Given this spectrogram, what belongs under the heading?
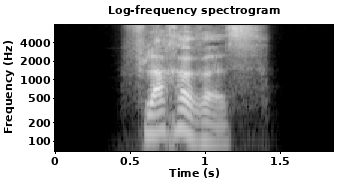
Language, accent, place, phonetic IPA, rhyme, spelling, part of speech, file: German, Germany, Berlin, [ˈflaxəʁəs], -axəʁəs, flacheres, adjective, De-flacheres.ogg
- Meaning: strong/mixed nominative/accusative neuter singular comparative degree of flach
